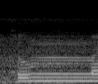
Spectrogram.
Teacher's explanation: Lafaz tsumma ini idgham bi gunna karena ada huruf mim yang ditasydid dan mimnya harus didengungkan antara 2 sampai 3 harokat · syaqaqna ini qalqalah sughra karena ada qaf sukun yang asli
